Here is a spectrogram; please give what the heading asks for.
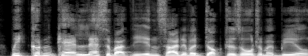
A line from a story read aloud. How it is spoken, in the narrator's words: Violet said impatiently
